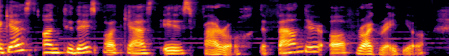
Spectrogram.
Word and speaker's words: Farokh: background like FAROKH, and that's the correct pronunciation of his name in Persian.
